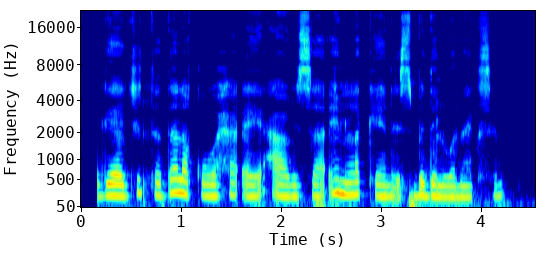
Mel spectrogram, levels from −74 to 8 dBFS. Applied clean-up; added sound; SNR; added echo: none; none; none; none.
